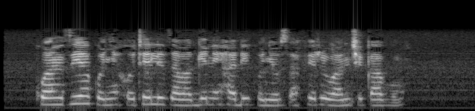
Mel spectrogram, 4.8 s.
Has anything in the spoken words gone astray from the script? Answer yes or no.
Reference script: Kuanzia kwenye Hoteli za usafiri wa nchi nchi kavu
yes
